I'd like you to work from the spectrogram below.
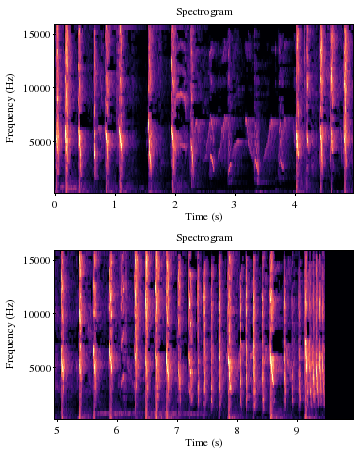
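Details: Loud male mountain ciblek song, rapid rattling bursts used to provoke and attract wild birds; very high, sharp chirps pour out in fast trains, a short softer warbling passage, then accelerating stuttered notes ending abruptly.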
